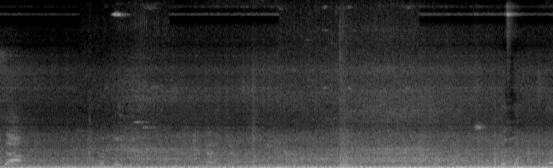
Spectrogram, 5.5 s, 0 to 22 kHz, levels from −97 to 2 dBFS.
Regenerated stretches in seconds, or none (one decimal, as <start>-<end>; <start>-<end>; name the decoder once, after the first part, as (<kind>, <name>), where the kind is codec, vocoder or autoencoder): 0.0-0.8 (autoencoder, DAC-VAE); 1.7-2.8; 4.2-5.5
